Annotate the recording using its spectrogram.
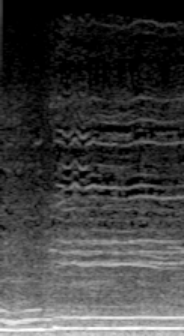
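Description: A woman's voice chanting devotional dzikir through a microphone, holding long sustained notes. The pitch wavers, then steps up a little under a second in and is held steady, over a low steady rumble.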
